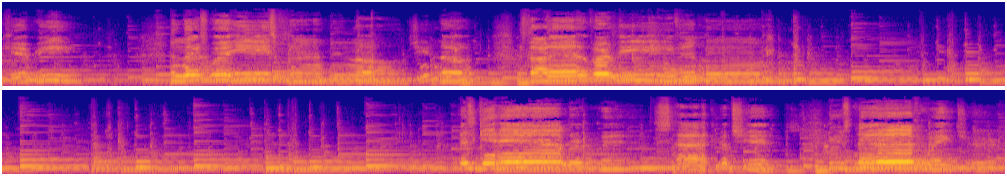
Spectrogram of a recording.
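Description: Solo acoustic guitar, fingerpicked, with a man singing in a few phrases and the guitar playing alone in between.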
